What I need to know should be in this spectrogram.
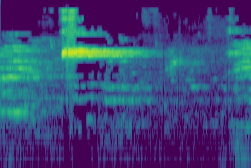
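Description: A referee's whistle blows one short, sharp blast.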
